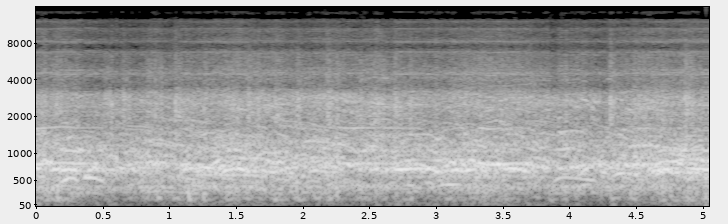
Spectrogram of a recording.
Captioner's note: all shouting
